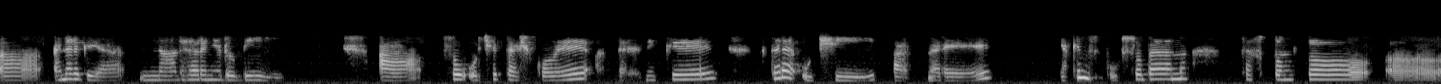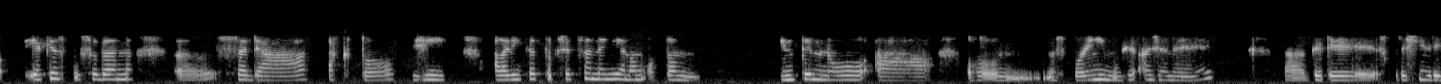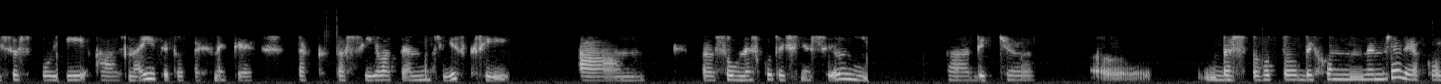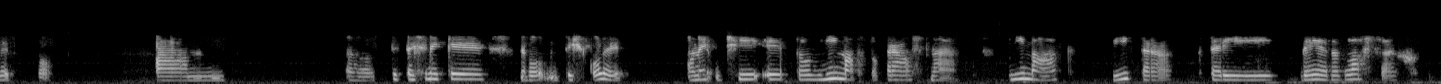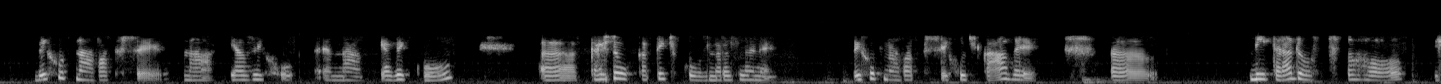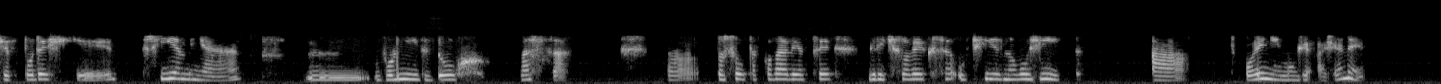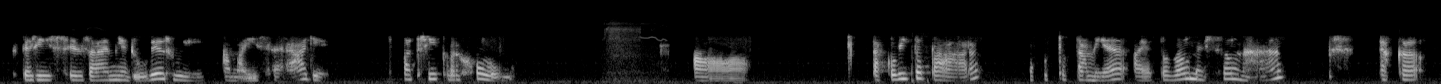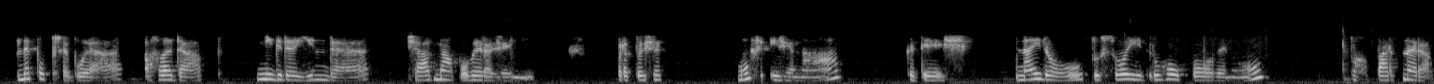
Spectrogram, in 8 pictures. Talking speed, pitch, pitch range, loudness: 90 wpm, 220 Hz, 195-250 Hz, -23 LUFS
